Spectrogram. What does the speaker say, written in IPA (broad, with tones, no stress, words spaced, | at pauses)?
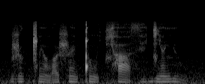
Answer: ʐɯ˥˩ǁẽ˥˩lˠe˥ ʂɛ̃˥ǃũ˥˩ t͡ɕʰa˥˩ se̤˥d͡ʑɛ̃˥lʲu˥˩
